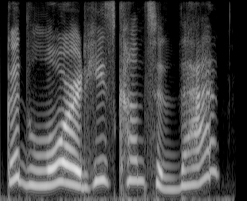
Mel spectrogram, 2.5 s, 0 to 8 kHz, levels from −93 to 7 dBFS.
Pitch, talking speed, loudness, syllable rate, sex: 265 Hz, 145 wpm, -17 LUFS, 3.0 syllables/s, female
